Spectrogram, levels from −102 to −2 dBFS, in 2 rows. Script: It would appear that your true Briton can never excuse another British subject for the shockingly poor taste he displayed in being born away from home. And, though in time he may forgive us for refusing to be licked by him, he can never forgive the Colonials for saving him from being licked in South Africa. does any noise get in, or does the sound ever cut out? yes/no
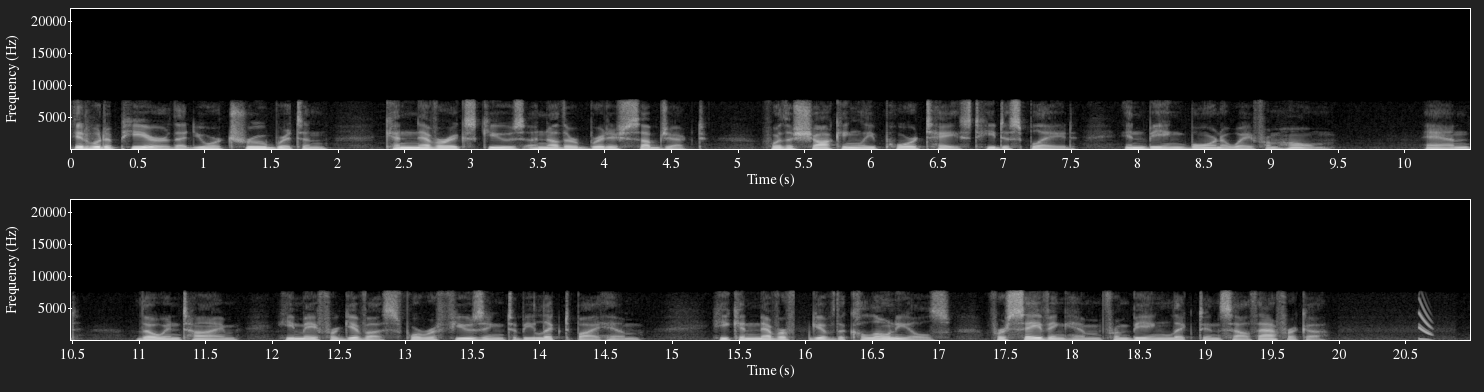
yes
